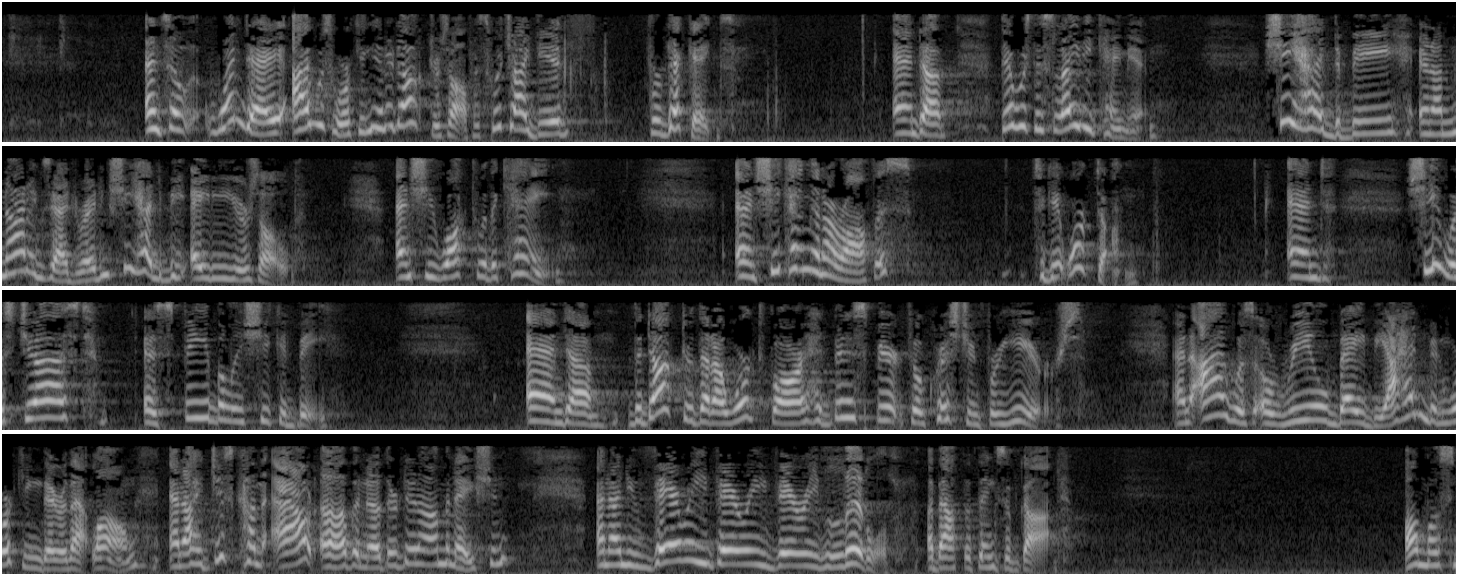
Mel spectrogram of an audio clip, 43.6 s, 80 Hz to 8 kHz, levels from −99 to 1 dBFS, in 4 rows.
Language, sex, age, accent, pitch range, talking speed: English, female, 50-69, American, 230-345 Hz, 160 wpm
